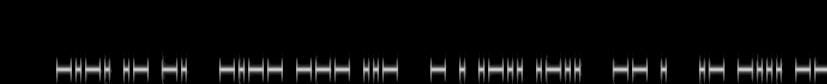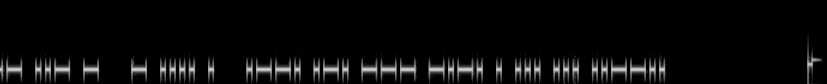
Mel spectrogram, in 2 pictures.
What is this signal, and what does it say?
Morse code, heard as a keyed tone, about 25 wpm, 700 Hz. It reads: CAN YOU TELL ME ABOUT THE PROCESS?
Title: Sentences from Top 1000 Words - Review Part 3 - 25wpm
